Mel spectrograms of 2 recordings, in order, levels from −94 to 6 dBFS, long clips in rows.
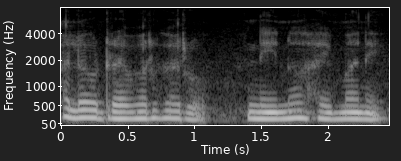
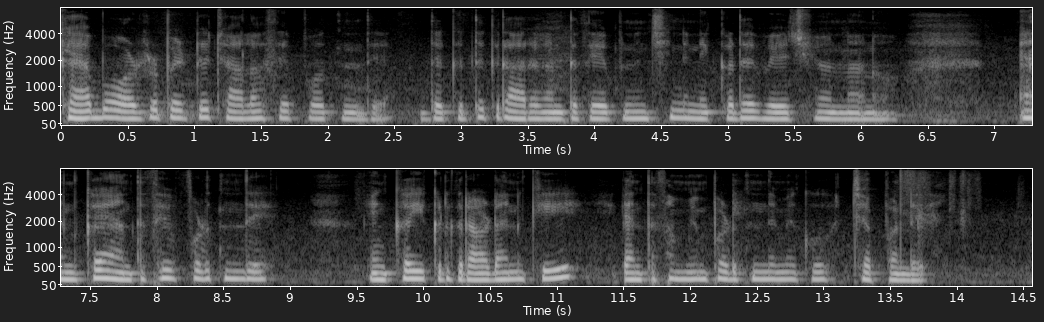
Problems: background sounds at intervals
